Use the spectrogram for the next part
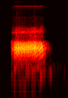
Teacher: Second tone sounds like when we are asking a question.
